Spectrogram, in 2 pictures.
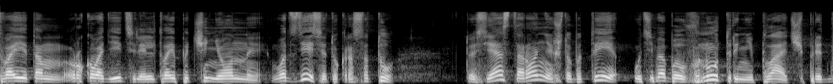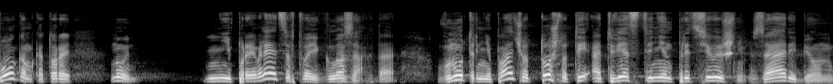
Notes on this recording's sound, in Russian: Вопросы из зала.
